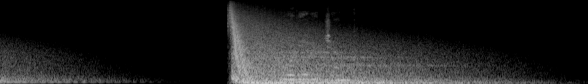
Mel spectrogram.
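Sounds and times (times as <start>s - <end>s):
trailer hit: 2.3s - 5.6s.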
